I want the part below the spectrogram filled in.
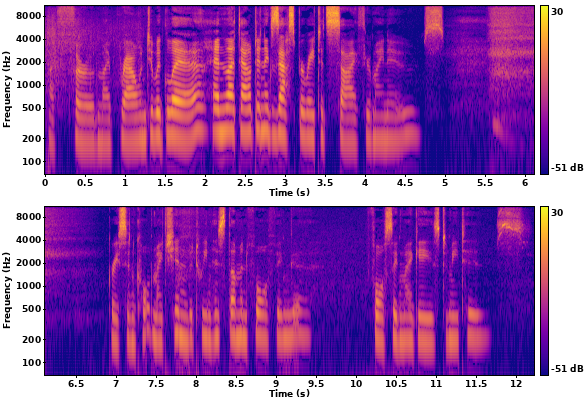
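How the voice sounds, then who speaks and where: Woman narrating a dramatic story, mid-pitched. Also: fairly even intonation, measured pace, a little mellow. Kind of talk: first-person dramatic audiobook narration.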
